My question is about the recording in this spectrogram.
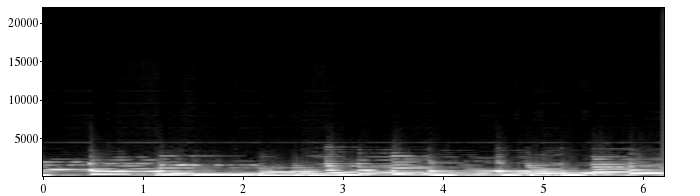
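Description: Piano playing a melody over chords.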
